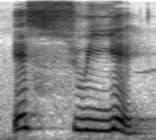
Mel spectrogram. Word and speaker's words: essuyer: Essuyer. C'est comme si on a un I ici. Essuyer la poussière. I ici se prononce I.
